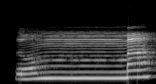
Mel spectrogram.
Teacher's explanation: میم مشدد آگی، غنہ کریں گے، ناک میں آواز لے کے جائیں گے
